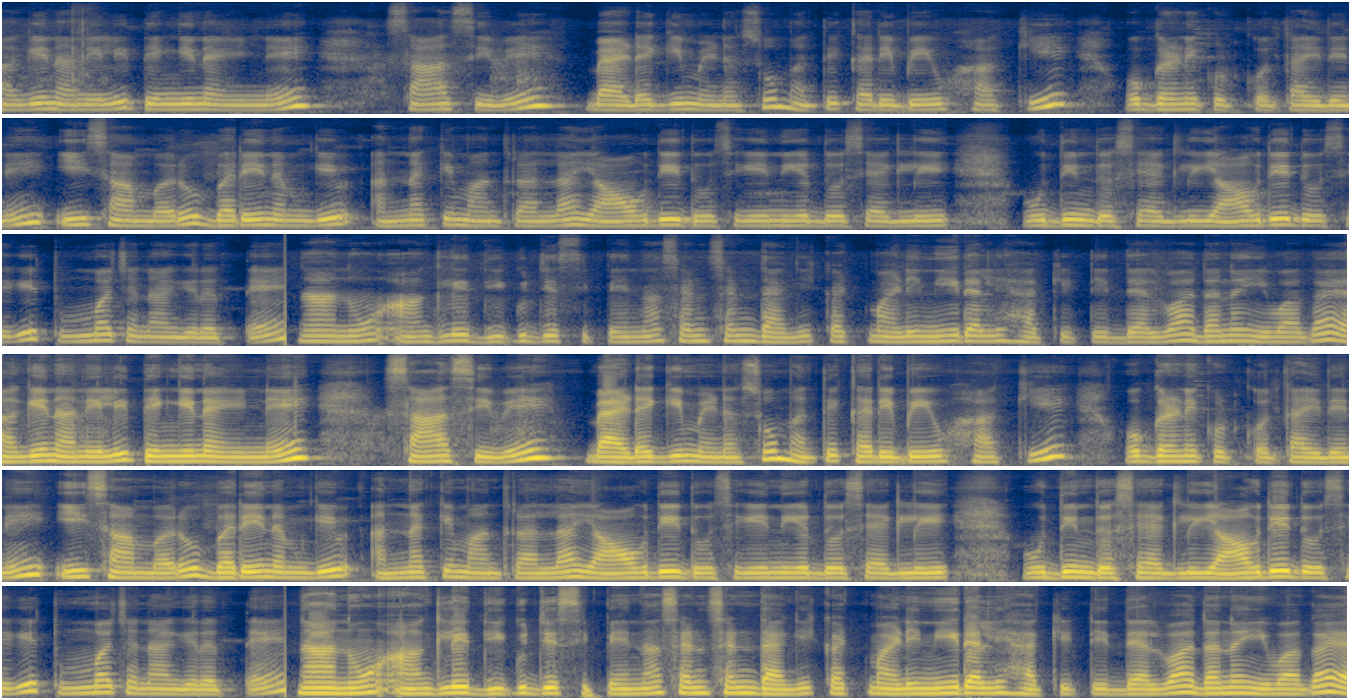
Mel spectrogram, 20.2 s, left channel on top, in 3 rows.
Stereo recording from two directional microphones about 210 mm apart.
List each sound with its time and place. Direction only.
0.0 s a woman's voice: 35° right (ahead or behind)
14.9 s a woman's voice: 50° right (ahead or behind); by 20.1 s 25° right (ahead or behind)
